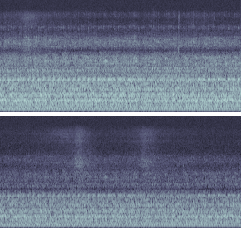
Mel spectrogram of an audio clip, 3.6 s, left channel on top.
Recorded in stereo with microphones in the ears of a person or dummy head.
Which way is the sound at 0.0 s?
50° left (ahead or behind).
